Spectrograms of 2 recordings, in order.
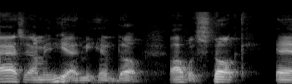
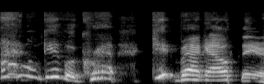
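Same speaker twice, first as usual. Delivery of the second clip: very high-pitched yelling; 13 semitones higher, 4 dB louder than usual. Retelling a coach yelling at him to return to the field: imitating Coach Bowles yelling. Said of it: "he's sitting there yelling at me".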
